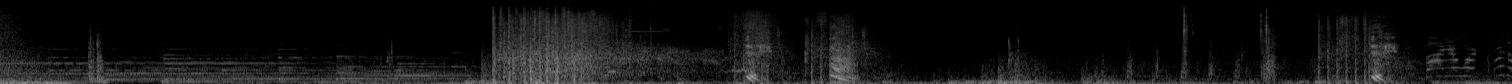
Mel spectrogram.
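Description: Gunfire in the online game Fallout 76, with bursts of rapid shots and sharp cracks spread through a busy in-game soundscape of mechanisms and effects.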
